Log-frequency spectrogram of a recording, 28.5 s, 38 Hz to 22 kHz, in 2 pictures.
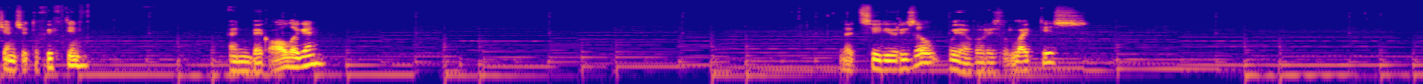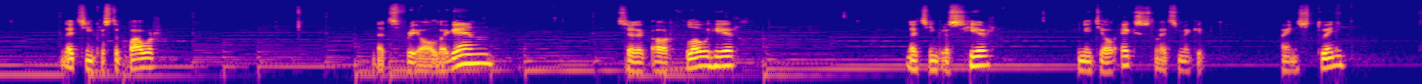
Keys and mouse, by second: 0.0 click, 7.4 click, 8.3 space, 9.4 space, 13.7 space, 19.6 click, 24.5-28.4 drag.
